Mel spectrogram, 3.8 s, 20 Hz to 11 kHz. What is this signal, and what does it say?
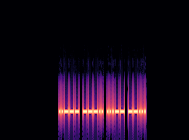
Morse code, heard as a keyed tone, about 44 wpm, 700 Hz. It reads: 2837
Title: Common Cut Numbers - 4-Digit 45wpm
